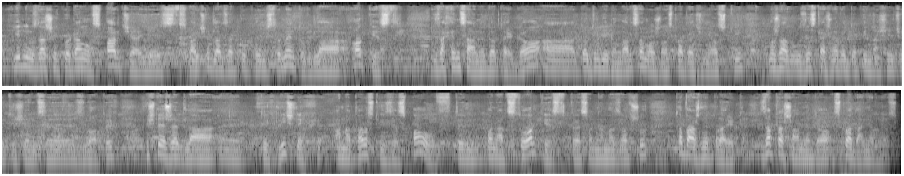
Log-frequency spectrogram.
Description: – przekazał marszałek Adam Struzik.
